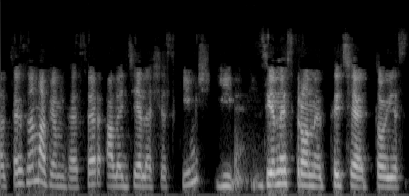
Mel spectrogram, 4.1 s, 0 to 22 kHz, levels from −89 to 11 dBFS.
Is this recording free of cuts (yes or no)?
no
